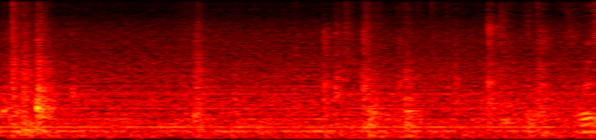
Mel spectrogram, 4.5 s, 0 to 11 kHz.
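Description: Plastic bonnet panel of a Kubota BX2370 tractor knocking and rubbing against the radiator support as its tabs are worked into their slots: a few light knocks and scrapes, the sharpest right at the start.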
